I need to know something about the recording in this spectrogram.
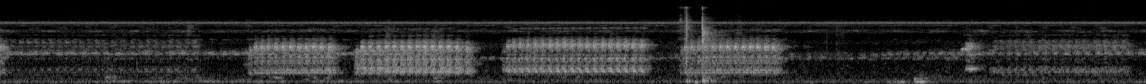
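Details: Frogs calling at night in the rain in Indonesia: bursts of rapid, buzzy pulsed croaking, each lasting one to two seconds and following one another closely, over a steady high-pitched whine and a quiet background.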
